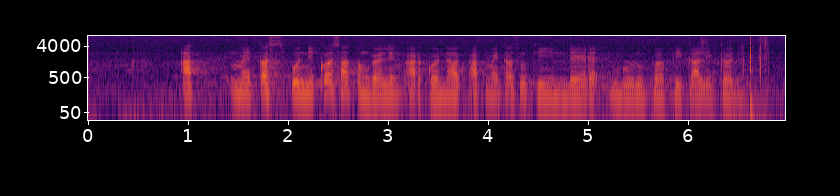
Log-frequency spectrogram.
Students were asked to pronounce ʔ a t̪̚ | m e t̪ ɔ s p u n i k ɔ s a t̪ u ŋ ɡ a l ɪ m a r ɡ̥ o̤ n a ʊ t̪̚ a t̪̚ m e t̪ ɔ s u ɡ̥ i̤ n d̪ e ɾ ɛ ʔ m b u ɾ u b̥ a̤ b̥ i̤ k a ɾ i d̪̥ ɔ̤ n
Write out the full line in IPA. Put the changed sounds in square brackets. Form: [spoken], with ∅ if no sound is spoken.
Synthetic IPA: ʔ a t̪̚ | m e t̪ ɔ s p u n i k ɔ s a t̪ u ŋ ɡ a l ɪ [ŋ] a r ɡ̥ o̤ n a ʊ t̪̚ a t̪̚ m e t̪ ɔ s u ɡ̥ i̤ n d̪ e ɾ ɛ ʔ m b u ɾ u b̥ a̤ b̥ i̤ k a [l] i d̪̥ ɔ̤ n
